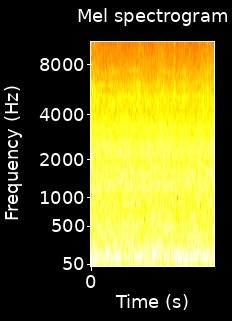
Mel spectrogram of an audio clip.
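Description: Crust punk band playing: heavily distorted guitars, bass and drums at a steady loud level, with no shouted vocals in this stretch.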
